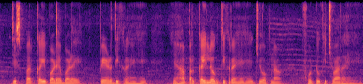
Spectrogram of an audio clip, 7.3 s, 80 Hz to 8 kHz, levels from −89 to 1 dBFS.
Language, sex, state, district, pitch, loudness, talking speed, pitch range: Hindi, male, Bihar, Samastipur, 120 Hz, -23 LUFS, 165 wpm, 115-125 Hz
